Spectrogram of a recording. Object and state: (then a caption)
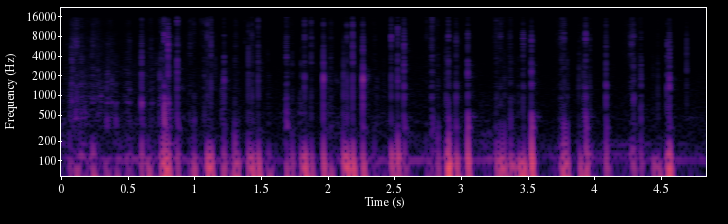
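Plastic glasses case. Fingertips tap a teal plastic glasses case held up in one hand, making a quick, uneven run of soft, dull taps with faint crackly, tearing-like clicks. Each tap is mostly low thump with a brief bright tick on top, dying away almost at once in a close, dry space.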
